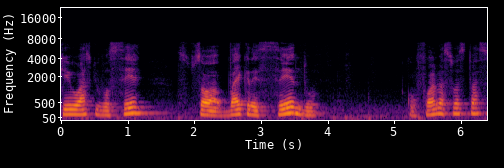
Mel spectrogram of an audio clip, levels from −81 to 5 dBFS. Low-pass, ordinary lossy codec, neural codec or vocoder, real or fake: 7.2 kHz; none; none; real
